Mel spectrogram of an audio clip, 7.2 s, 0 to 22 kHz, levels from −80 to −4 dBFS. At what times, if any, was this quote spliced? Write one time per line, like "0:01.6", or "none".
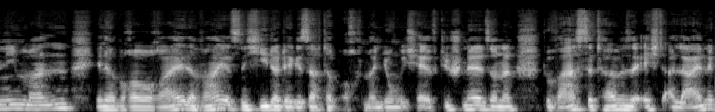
none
